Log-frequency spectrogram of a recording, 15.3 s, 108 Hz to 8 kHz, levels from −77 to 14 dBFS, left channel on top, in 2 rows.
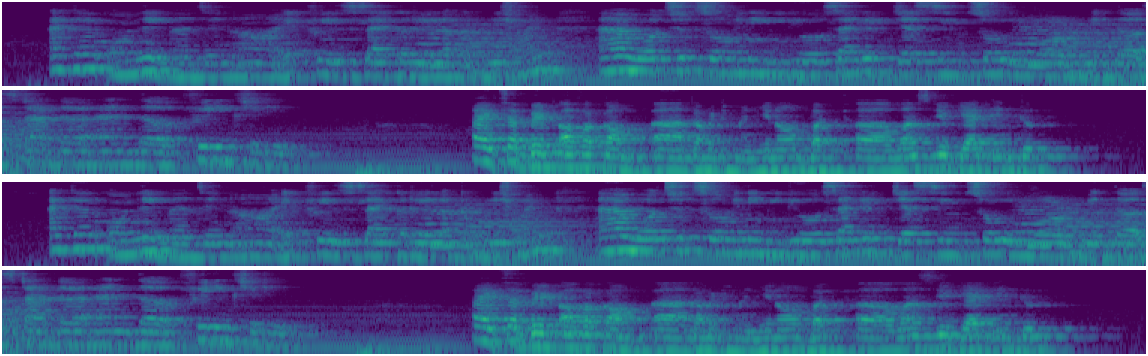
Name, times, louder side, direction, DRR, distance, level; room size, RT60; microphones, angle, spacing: voice 1, 0.3-9.6, right 1 dB, 60° right, -1 dB, 2.0 m, -35 dB
sound 1, 2.7-10.7, right 1 dB, ahead, 1.7 m, -45 dB
voice 2, 10.8-14.5, left 2 dB, 70° left, 5 dB, 1.1 m, -29 dB
8.2 x 5.1 x 5.6 m, 0.82 s
head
